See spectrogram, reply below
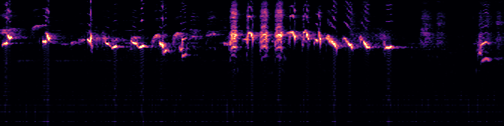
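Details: Greater green leafbird singing gacor to call a rival, used as a lure; a long rapid stream of clear whistled and warbled notes, tightly repeated and sliding, pausing near the end before a final short phrase.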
